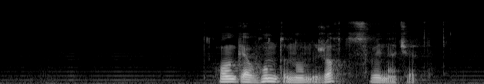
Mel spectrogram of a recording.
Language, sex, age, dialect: Faroese, male, 36-60, Suðurstreymoy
